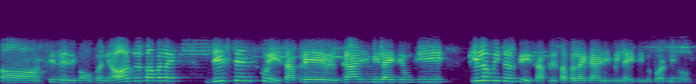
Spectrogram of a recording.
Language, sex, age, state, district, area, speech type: Nepali, female, 45-60, West Bengal, Kalimpong, rural, conversation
